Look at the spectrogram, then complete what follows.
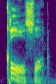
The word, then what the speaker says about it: coleslaw: Is it coleslaw or coleslaw? What are you saying? Coleslaw. Cold? Like coal. Oh, coal.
